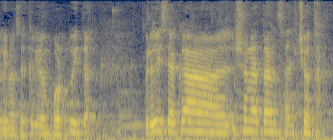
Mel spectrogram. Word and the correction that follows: Slachota: No, no, no, Slachot. Jonathan Slachota.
